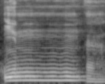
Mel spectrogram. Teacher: tempat keluar ghunah yaitu dari hidung sehingga kita sengau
